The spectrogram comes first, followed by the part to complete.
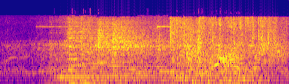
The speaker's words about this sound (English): The shotgun blast takes the driver's side door off Jim's car.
